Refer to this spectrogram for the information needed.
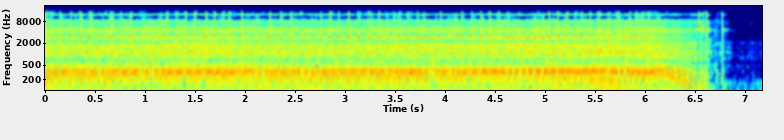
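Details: Poulan Pro trimmer two-stroke after fixing a carburetor diaphragm gasket fitted on the wrong side: holds a steady, clean high buzz for six seconds, then winds down smoothly. Normal running after repair.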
